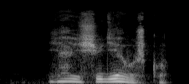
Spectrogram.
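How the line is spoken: Whisper. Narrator (Russian): шепотом сообщила Бриенна между двумя глотками

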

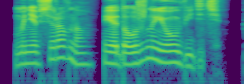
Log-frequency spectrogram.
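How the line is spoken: Cold reply. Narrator (Russian): холодно отвечал Томас Биен

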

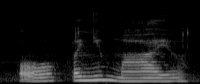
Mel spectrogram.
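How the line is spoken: Soft, almost mocking. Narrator (Russian): Голос Джейми звучал мягко, почти насмешливо

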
